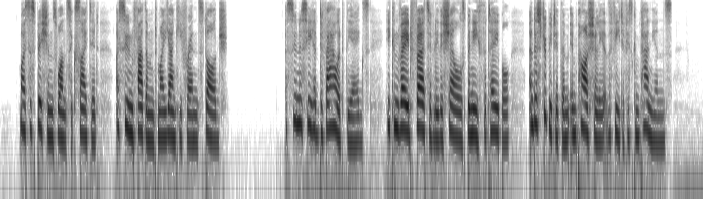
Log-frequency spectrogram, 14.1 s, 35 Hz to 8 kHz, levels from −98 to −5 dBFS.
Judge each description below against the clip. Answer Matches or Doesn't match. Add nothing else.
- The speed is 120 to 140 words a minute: Doesn't match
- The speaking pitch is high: Matches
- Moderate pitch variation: Matches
